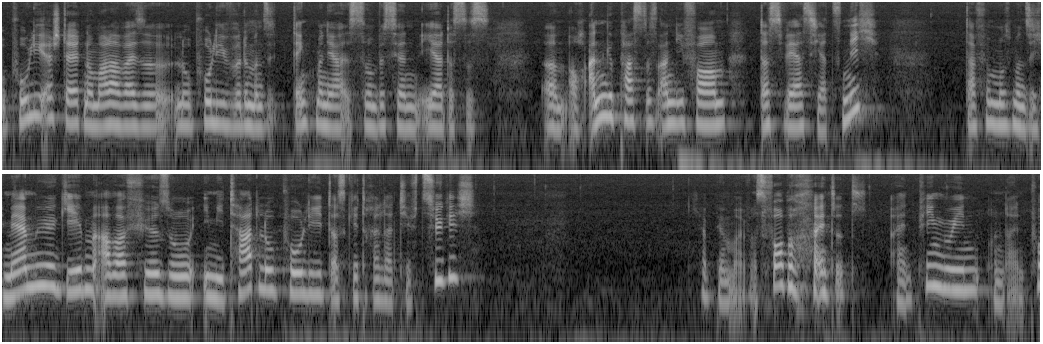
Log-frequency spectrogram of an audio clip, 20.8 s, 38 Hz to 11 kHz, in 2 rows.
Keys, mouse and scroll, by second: 9.4 middle click, 10.1 click, 13.3-14.5 ctrl+scroll down 6, 14.9 click, 15.2 middle click, 16.0 middle click, 17.2-18.8 drag, 18.9 middle click, 19.7 middle click.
